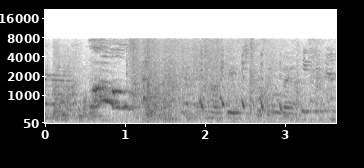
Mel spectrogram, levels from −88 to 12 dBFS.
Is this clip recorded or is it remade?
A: recorded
